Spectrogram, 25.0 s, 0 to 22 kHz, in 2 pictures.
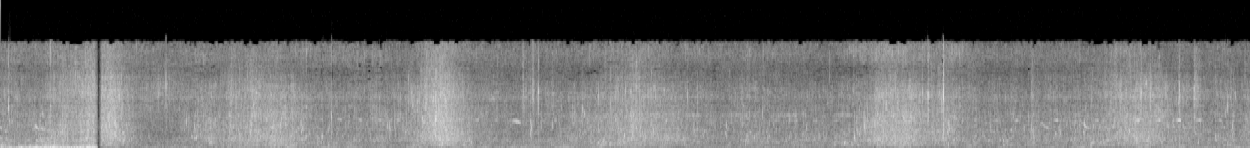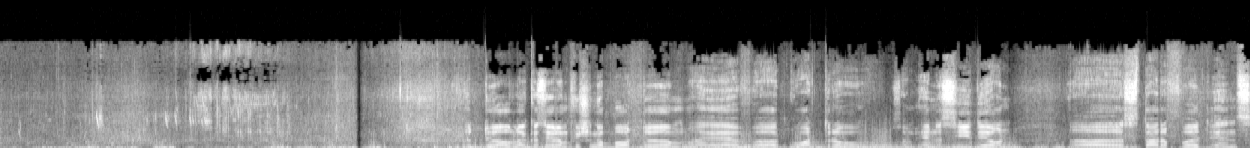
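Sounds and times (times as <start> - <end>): water lapping: 0.0 - 21.4
soft wind: 0.0 - 25.0
wind buffeting microphone: 0.0 - 25.0.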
